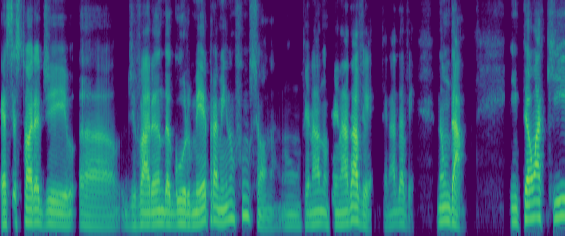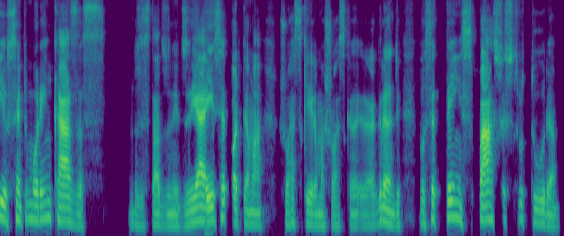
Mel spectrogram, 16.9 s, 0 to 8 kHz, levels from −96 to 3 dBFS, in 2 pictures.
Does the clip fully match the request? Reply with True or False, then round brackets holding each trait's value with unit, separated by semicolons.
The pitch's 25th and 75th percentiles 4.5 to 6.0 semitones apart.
True (5.3 semitones)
